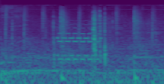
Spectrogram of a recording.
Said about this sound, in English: So anyway, they get a call on his car phone.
